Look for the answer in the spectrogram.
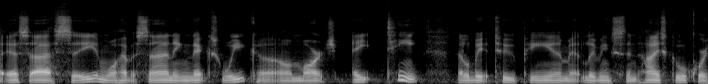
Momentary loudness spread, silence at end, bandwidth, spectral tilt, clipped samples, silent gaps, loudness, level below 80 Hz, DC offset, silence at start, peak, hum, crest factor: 7 LU; 0 s; 13.5 kHz; -6 dB/octave; under 0.1%; none; -26 LUFS; -52 dBFS; under 0.1%; 0 s; -6 dBFS; none; 18 dB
